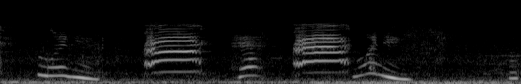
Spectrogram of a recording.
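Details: Domestic cat meowing at home: two strong, sustained meows alternating with short downward-sliding cries, about five calls in all, over a low background rumble.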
